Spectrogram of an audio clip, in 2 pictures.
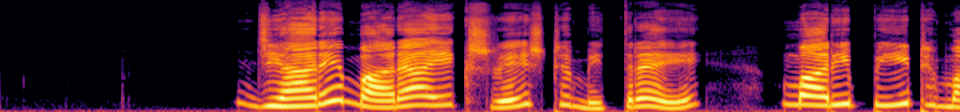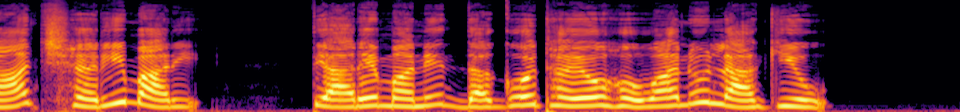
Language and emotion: Gujarati, sad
